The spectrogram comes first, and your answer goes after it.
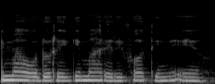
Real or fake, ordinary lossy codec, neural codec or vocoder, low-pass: fake; none; vocoder, 24 kHz, 100 mel bands, Vocos; none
